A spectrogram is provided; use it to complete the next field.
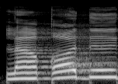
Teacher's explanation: maka cara bacanya adalah dipantulkan dengan pantulan yang kecil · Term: Qalqalah Sugra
